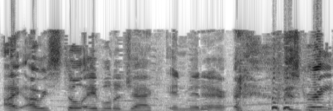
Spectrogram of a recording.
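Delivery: high, loud laughing fit, cracking up while talking.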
